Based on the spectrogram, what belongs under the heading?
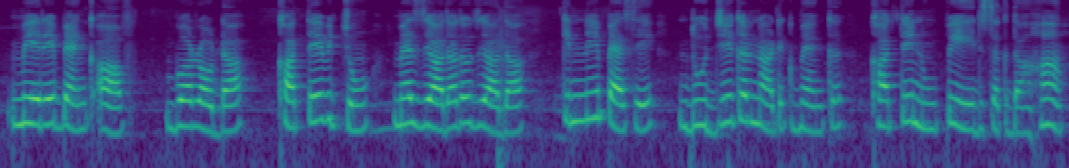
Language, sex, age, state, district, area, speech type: Punjabi, female, 18-30, Punjab, Gurdaspur, rural, read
